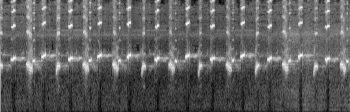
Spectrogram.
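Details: Yellow-vented bulbul giving a long, rapid song used as a tutor recording for other bulbuls: short whistled phrases near the same pitch, repeated steadily about twice a second, each with a sharp bright onset.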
